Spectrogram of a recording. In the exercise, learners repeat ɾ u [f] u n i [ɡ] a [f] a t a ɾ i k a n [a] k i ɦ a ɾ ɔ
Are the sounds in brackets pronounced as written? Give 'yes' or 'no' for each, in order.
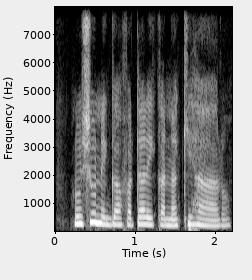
no, yes, yes, yes

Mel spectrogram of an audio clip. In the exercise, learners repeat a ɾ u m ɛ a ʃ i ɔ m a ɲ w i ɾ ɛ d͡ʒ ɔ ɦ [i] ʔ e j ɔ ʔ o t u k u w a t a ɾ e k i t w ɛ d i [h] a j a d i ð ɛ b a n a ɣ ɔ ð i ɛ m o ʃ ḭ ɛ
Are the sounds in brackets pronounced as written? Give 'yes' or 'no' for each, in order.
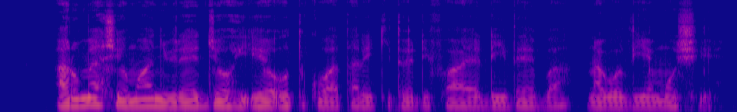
yes, no

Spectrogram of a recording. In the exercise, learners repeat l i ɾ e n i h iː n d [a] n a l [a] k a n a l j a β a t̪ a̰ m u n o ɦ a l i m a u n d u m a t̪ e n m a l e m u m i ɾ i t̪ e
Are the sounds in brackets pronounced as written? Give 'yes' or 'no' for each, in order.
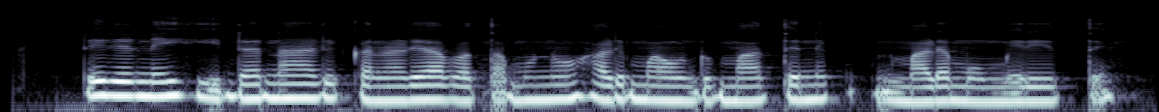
yes, no

